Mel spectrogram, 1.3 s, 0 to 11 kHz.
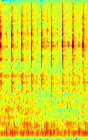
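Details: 1979 Yamaha XS1100 Special, about 11,000 original miles, long sat: sharp metallic clack about six per second at idle, fades at high revs; owner doubts rod knock, suspects valve or dead cylinder; cause unknown.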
